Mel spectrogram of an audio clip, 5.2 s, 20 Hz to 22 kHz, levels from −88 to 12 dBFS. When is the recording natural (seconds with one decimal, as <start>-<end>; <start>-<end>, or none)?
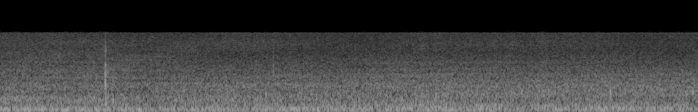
0.0-0.6; 1.2-5.2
